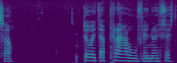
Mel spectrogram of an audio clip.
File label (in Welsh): "prawf" Welsh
